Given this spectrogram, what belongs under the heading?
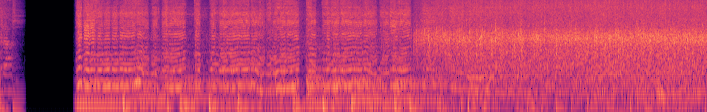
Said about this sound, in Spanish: Es el sonido que recogíamos eh, anoche en el Teatro Falla dedicado a esa ovación del público a nuestro compañero Juan Manzorro.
